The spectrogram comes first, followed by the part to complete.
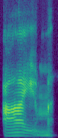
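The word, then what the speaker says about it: ऐं: eyes the power of the seed sound i'm it's spelled a i am enables us to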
